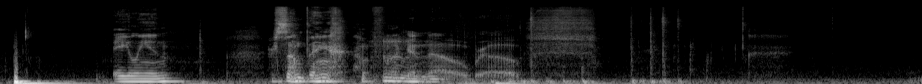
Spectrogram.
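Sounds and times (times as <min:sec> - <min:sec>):
low steady hum: 0:00.0 - 0:09.2
speech: 0:01.2 - 0:01.9, 0:02.7 - 0:05.7
typing on a computer keyboard: 0:06.3 - 0:07.0.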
